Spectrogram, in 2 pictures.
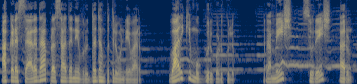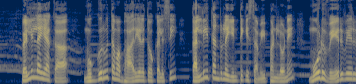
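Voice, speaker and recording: A man's voice: mid-range voice, darkish tone. A man narrating a scripted moral story as a storyteller.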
